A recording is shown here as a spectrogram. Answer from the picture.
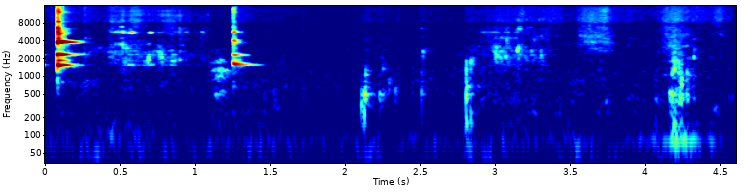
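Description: A glass clinks sharply twice near the start, followed by softer handling taps and small sounds of someone drinking water, with no talking.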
